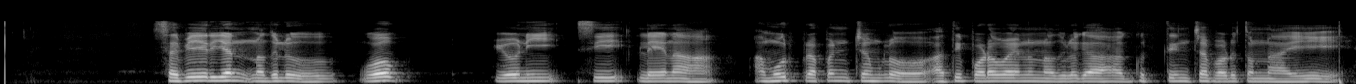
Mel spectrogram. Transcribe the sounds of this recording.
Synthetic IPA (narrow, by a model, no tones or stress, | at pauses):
sɐbeːɾijɐnːɐd̪ulu | woːb̚ | joːniː | silɛːnɐː | ɐmuːɾpɾɐpɐɲt͡ʃɐmlo̞ːɐt̪ipɔɽɐʋɐjnɐnɐd̪uluɡaːɡuɾt̪iɲt͡ʃɐbɐɽut̪unːaːji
